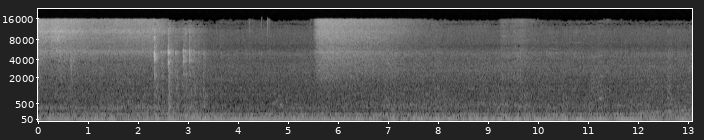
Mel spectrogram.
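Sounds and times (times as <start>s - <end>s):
loud hiss: 0.0s - 2.7s, 5.5s - 7.6s
train rumbling from inside: 0.0s - 13.0s.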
